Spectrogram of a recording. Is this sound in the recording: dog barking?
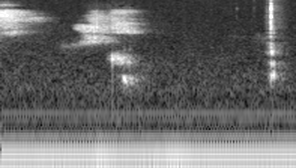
no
